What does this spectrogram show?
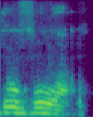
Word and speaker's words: devoir: দোভোয়া, আর আর লাগবে না, দোভোয়া, এটুকু হয় জাস্ট Devoir, দোভোয়া, devoir, ওই আরটাকে গলার মধ্যে রেখে দিতে হবে, দোভোয়া, শেষ, devoir.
